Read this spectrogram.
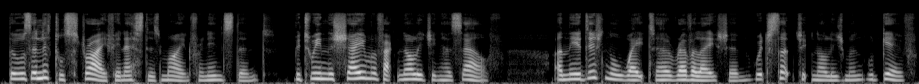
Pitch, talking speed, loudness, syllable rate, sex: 215 Hz, 190 wpm, -19 LUFS, 5.8 syllables/s, female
